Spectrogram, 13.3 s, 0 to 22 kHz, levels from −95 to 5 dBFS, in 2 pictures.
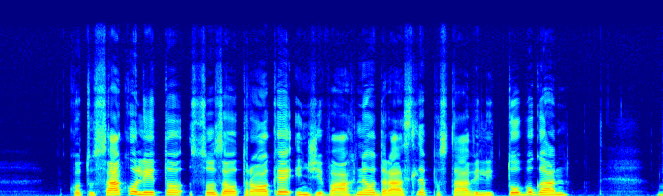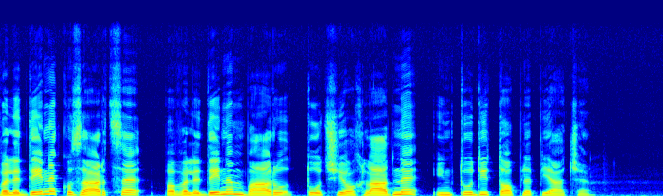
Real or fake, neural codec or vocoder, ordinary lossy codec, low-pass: real; none; none; 19.8 kHz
